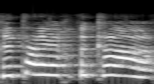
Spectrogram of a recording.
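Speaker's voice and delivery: put-on very high-pitched, frantic, blurted French accent. Retelling Nick's team radio after his crash, imitating a frantic French voice. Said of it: "a frantic French voice goes".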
